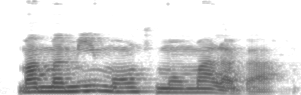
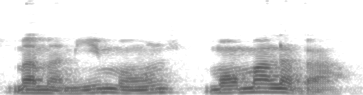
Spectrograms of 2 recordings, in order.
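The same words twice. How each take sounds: First: It is said as fast as possible. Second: It is said at a normal pace. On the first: "le plus vite possible que vous pouvez ... Pareil à moi" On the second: "Je répète"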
